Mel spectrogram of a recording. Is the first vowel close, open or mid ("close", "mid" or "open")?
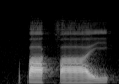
open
